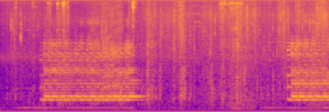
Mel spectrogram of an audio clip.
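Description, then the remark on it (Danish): A telephone rings in two bursts of trilling electronic tone, each lasting about a second, separated by a pause with a faint low hum in the background. “Vi skal lige have slukket en telefon.”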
